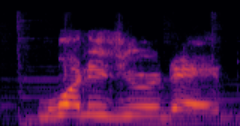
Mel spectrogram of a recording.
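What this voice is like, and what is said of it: Loud, rude-sounding voice. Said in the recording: “Don't be, like, rude and, like, loud like that”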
